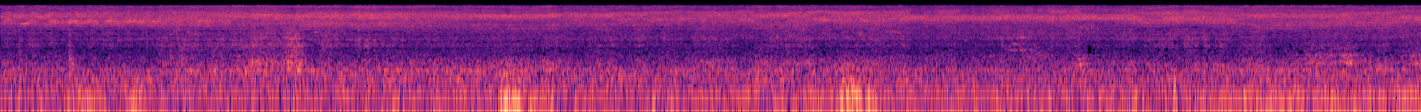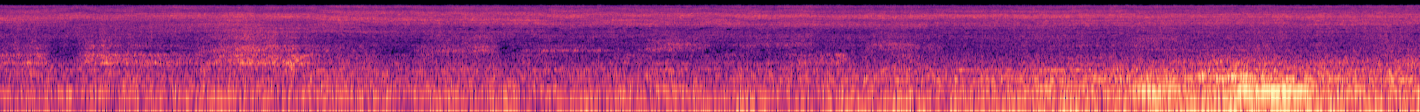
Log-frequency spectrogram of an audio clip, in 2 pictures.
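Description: Gravity-feed airbrush spraying paint: a steady hiss of compressed air through the nozzle.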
